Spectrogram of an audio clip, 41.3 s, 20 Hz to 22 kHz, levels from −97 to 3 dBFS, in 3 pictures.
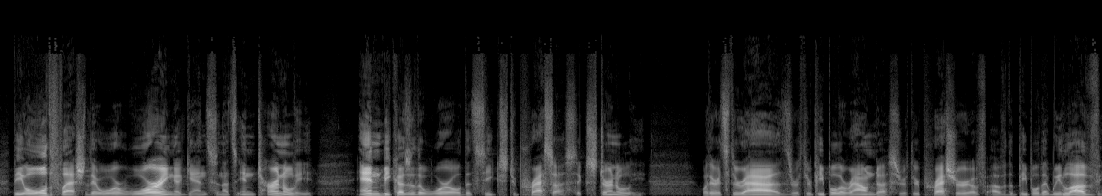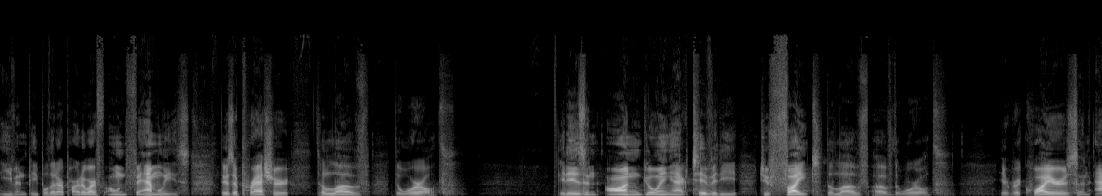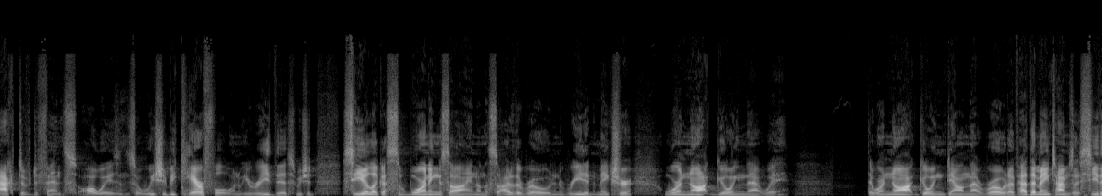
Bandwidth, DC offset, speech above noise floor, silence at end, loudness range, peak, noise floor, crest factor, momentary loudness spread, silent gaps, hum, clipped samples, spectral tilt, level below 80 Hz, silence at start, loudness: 18 kHz; under 0.1%; 47 dB; 0 s; 7 LU; -4 dBFS; -79 dBFS; 28 dB; 19 LU; none; none; under 0.1%; -3 dB/octave; -84 dBFS; 0.15 s; -31 LUFS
